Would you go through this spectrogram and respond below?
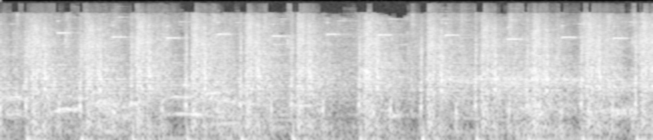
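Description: Submachine gun fire in the video game Yakuza Dead Souls: rapid bursts of gunshots repeat in a quick, uneven rhythm, fairly quiet, with faint game noise around them.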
